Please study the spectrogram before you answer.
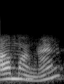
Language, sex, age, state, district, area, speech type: Tamil, female, 45-60, Tamil Nadu, Tiruppur, rural, conversation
